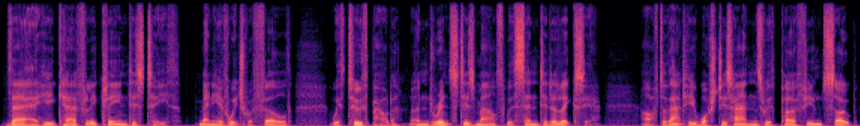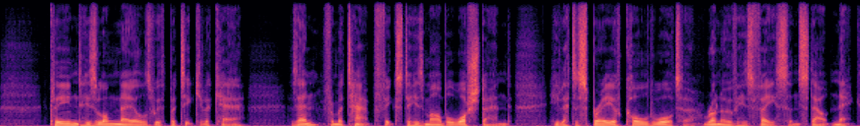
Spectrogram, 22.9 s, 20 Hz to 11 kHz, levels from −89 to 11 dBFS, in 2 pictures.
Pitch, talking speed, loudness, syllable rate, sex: 95 Hz, 155 wpm, -19 LUFS, 4.3 syllables/s, male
